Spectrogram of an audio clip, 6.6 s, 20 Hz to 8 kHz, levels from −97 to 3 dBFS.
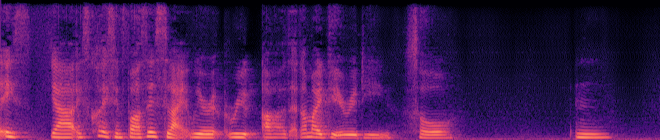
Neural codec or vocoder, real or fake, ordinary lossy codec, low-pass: codec, 16 kHz, 0.5 kbps, X-Codec, WavLM features, trained on Multilingual LibriSpeech; fake; none; none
